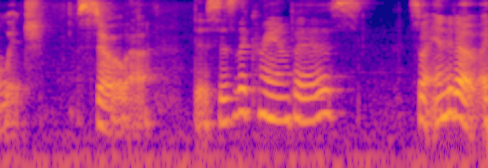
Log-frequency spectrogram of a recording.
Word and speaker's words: Krampus: Love how Americans say Krampus. It's Krampus.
